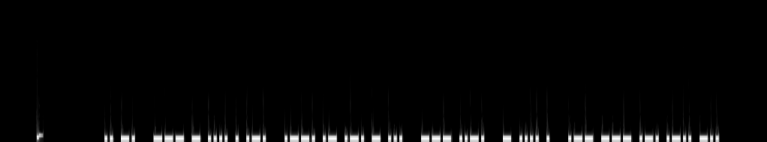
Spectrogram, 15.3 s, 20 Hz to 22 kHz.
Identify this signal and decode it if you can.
Morse code, heard as a keyed tone, about 22 wpm, 700 Hz. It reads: IN OTHER PARTS OF THE WORLD
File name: practice / 22wpm / Sets of 6 Words - 22wpm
